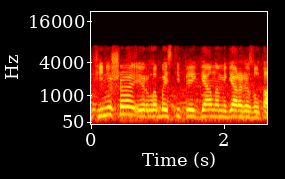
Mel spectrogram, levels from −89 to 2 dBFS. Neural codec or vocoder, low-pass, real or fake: none; 7.2 kHz; real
